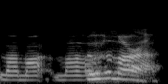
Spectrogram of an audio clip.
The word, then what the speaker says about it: muhammara: Muhammara.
